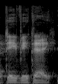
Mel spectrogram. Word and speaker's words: DVD: But in Spain, you would say de, uve, de. – Yeah. – Whereas in Argentina, you would just say DVD.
